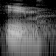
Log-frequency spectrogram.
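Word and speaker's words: ים: For masculine nouns, the plural suffix is a chirik vowel, followed by a yod, followed by a final mem, okay, pronounced im. Okay.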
